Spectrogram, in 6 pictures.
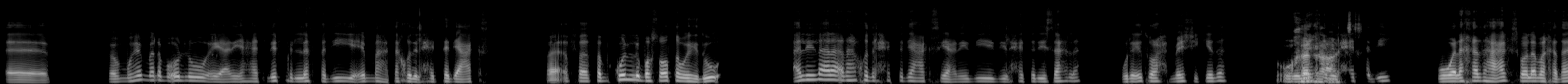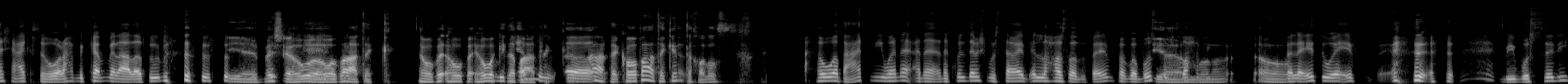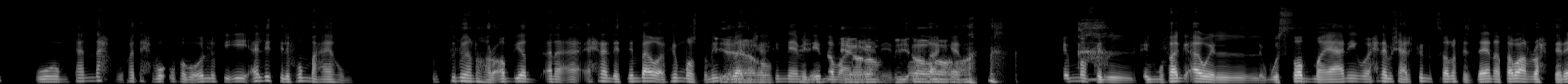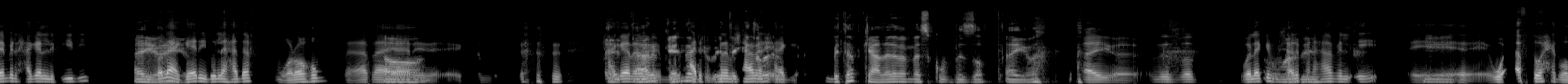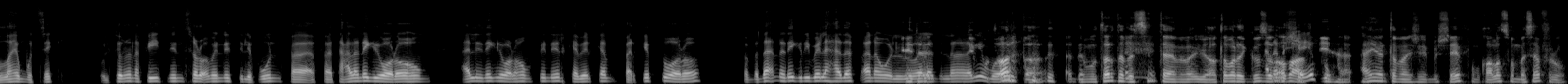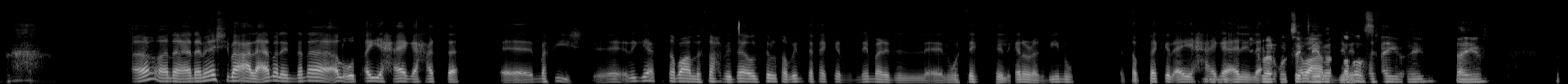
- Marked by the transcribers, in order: tapping; other background noise; giggle; laugh; laugh; laugh; chuckle; laugh; chuckle
- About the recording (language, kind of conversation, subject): Arabic, podcast, تحكيلي عن مرة ضاع منك تليفونك أو أي حاجة مهمة؟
